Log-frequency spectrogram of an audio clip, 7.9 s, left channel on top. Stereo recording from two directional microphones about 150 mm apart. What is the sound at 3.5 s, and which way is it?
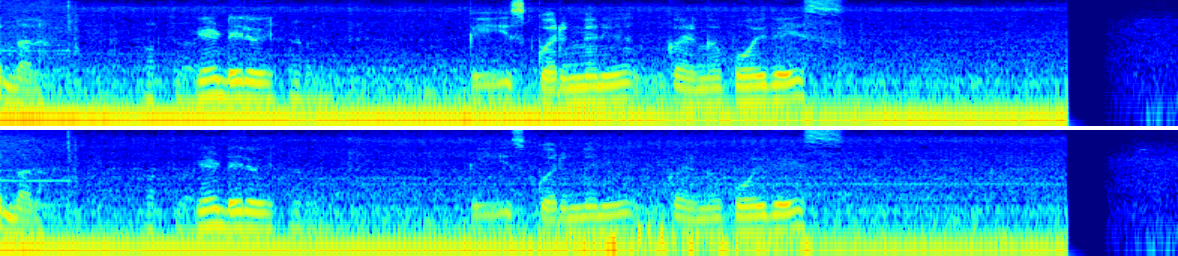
Speech, 20° left (ahead or behind).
